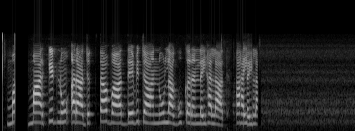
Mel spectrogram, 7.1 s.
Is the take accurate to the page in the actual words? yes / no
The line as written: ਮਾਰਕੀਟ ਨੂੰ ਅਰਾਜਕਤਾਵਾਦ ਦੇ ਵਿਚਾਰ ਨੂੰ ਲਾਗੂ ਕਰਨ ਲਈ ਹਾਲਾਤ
no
